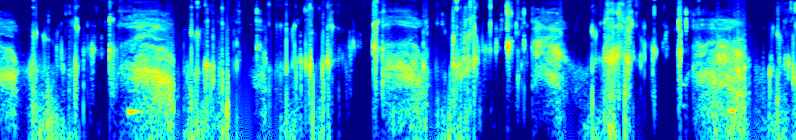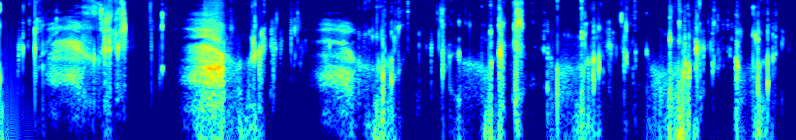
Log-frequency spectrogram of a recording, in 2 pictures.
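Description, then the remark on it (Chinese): Wet, squishy mouth sounds of a palm being gently licked repeat steadily for the whole stretch, soft smacks and slurps in an irregular rhythm with brief pauses, moderately loud and with no talking. “怎么样，莲花火大人温柔的舔舐手心，这种事情还是第一次吧，有变得舒服一些吗？”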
